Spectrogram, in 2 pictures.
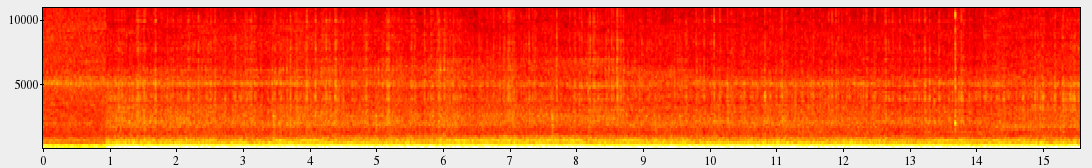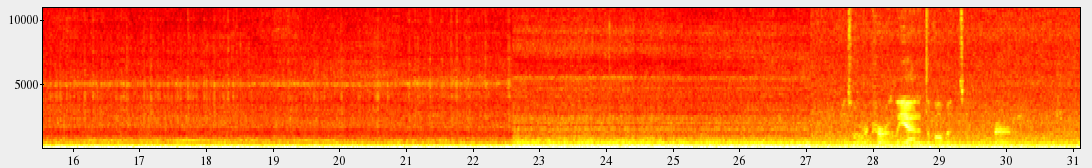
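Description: Jet airliner engines at takeoff power, heard inside the cabin as a loud, steady rumble with a faint steady whine through the takeoff roll and climb-out. The sound changes abruptly about two-thirds of the way through.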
